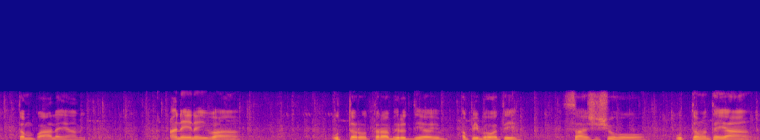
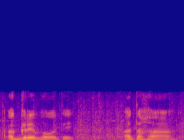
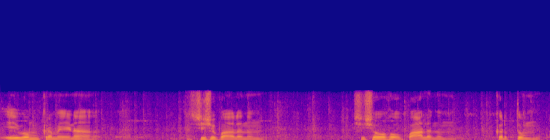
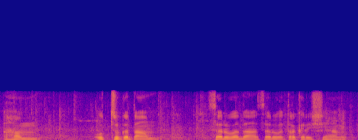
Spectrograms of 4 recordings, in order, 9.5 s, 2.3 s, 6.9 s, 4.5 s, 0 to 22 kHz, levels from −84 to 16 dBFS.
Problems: constant background noise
